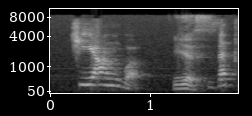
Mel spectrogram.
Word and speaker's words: Chiyangwa: Chiyangwa.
